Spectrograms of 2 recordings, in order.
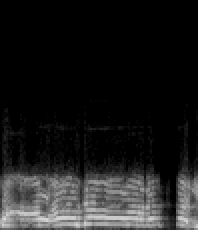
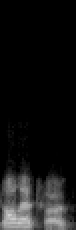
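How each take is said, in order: First: Higher, animated sympathy; match their upset with lively pitch; matching their emotion. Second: Said in the usual way. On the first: Shown as a demonstration. Trainer mirroring an upset client, higher and animated. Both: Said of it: "You know, you're matching that".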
